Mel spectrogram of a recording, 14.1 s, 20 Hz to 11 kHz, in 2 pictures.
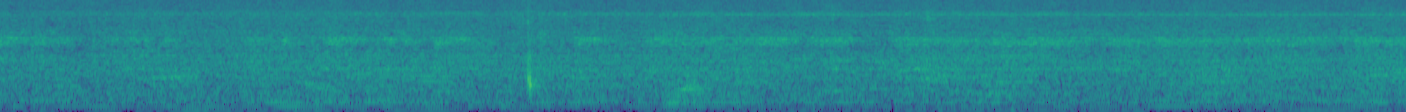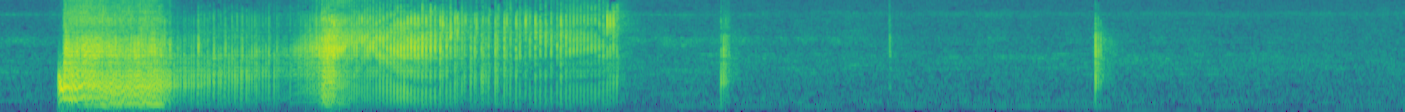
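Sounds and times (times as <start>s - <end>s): woman farting: 7.4s - 10.2s.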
